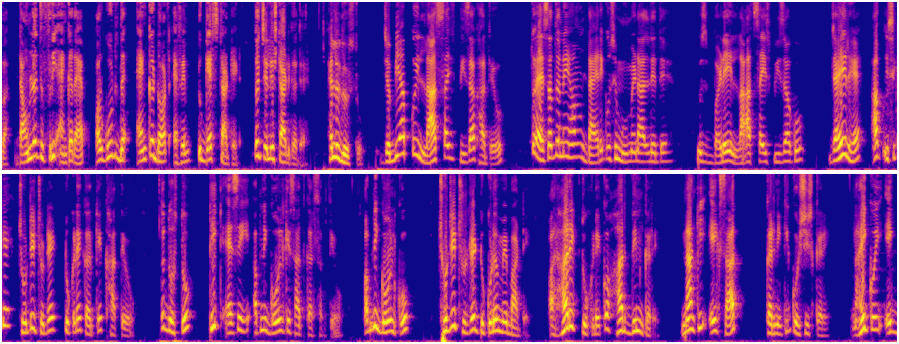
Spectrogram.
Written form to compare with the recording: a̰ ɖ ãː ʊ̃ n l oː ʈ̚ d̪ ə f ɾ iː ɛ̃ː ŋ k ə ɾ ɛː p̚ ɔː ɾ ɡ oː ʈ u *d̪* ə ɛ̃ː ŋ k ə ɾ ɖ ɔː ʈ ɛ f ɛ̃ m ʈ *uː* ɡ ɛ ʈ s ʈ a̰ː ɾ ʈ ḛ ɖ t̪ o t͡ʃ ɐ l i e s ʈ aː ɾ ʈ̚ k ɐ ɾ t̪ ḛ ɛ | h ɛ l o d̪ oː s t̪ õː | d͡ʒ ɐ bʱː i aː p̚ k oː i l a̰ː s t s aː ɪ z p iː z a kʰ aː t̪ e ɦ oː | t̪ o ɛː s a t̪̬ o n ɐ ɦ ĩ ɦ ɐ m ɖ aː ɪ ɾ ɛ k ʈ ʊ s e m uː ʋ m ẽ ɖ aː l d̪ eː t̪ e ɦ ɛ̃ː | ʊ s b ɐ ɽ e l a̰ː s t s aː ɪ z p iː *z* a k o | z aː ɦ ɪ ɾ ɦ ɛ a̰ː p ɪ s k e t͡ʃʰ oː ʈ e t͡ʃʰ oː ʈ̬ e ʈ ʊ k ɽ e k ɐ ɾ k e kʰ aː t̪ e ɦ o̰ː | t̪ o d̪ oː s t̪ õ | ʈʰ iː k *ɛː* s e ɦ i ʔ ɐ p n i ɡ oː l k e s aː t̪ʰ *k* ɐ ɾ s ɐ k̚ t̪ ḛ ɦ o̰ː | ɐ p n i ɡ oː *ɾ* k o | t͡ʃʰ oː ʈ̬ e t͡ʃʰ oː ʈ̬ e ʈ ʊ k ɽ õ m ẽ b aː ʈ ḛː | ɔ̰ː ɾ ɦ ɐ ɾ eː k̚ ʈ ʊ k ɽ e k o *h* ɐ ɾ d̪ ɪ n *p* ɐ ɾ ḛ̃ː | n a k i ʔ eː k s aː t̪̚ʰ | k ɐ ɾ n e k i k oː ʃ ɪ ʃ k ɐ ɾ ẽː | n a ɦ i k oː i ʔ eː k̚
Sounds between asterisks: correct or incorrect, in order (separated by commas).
correct, incorrect, correct, correct, correct, incorrect, correct, incorrect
